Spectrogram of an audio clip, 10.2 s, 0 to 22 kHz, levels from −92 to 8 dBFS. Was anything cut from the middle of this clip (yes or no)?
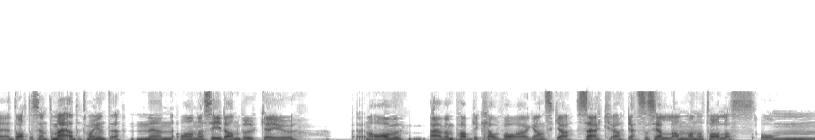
yes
